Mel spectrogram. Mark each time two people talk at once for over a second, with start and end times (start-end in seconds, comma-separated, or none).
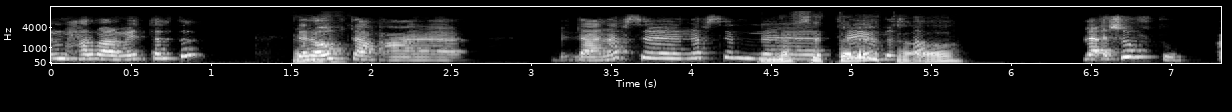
4.4-5.6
